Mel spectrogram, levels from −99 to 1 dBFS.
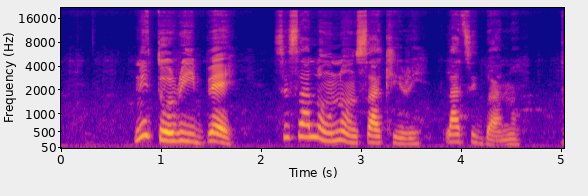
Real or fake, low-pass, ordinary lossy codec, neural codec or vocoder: real; none; none; none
